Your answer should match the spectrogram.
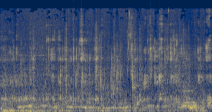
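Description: Close-miked wet chewing of a mouthful of saucy food, a continuous run of squelching, smacking mouth noises.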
